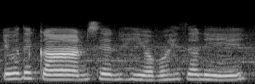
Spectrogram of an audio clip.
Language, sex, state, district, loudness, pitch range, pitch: Chakma, female, Tripura, Dhalai, -15 LUFS, 215-245 Hz, 230 Hz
